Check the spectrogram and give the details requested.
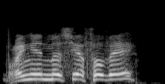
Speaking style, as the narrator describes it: The major called out

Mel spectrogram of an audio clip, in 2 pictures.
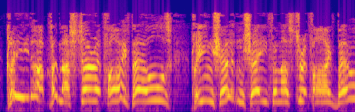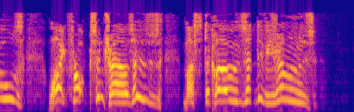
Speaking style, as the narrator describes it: the boatswain's mates had piped down the hatchways, roaring

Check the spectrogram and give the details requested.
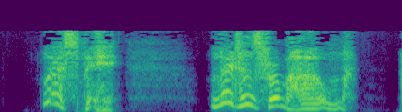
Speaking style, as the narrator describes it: cried the admiral

